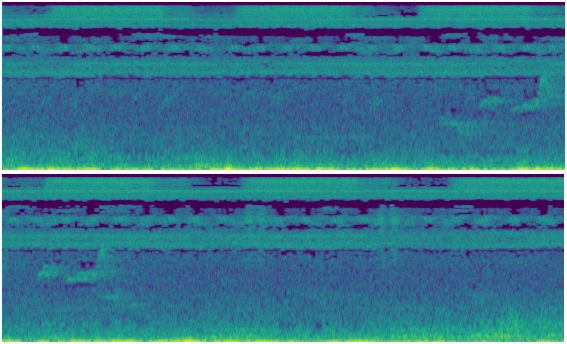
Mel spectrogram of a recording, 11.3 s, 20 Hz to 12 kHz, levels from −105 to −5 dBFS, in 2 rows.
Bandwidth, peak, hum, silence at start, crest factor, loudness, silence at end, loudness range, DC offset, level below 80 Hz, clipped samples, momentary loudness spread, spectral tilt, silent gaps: 11.5 kHz; -2 dBFS; none; 0 s; 16 dB; -31 LUFS; 0 s; 2 LU; under 0.1%; -24 dBFS; under 0.1%; 5 LU; -2.5 dB/octave; none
